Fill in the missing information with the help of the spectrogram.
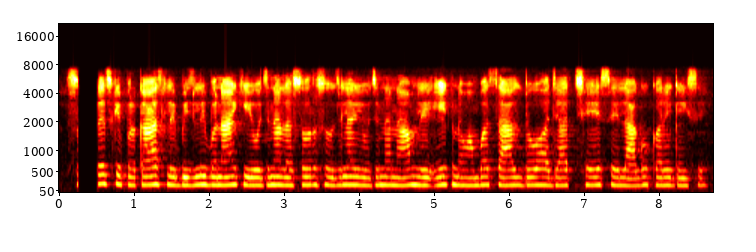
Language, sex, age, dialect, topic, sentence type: Chhattisgarhi, female, 18-24, Northern/Bhandar, agriculture, statement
